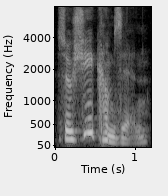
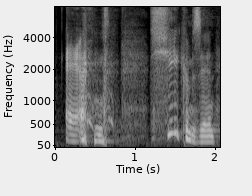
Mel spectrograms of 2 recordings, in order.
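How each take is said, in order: First: Said in the usual way. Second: "she comes in" drawn out slowly with a pause before it; slow it down for suspense; dramatic slow repeat. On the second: Shown as a demonstration. Repeating to the listeners slowly for suspense.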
